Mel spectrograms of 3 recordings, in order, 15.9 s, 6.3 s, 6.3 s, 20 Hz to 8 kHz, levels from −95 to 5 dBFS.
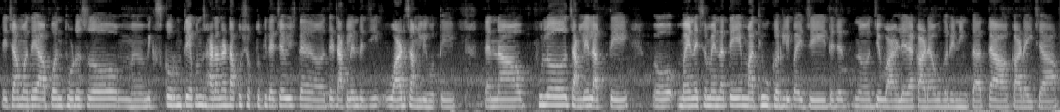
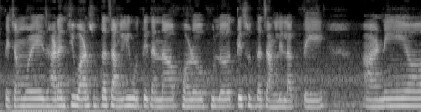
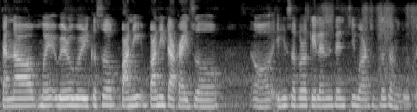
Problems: constant background noise, echo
